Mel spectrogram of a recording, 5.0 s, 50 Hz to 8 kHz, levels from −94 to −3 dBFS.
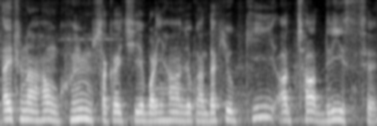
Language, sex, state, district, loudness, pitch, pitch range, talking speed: Maithili, male, Bihar, Madhepura, -19 LUFS, 150 Hz, 145-160 Hz, 145 wpm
